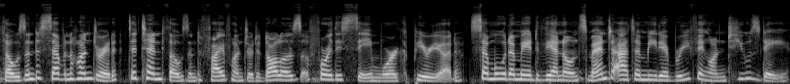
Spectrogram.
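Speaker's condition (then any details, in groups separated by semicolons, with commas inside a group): No condition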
